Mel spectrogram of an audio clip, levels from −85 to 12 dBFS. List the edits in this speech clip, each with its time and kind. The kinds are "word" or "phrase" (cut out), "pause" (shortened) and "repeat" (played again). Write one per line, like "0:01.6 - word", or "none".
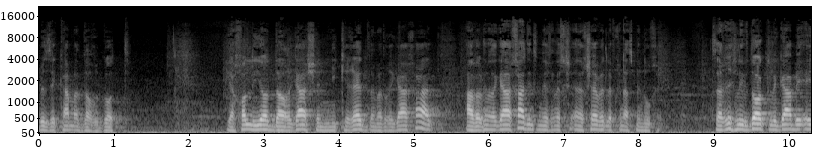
0:04.4 - phrase
0:05.9 - word
0:06.6 - word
